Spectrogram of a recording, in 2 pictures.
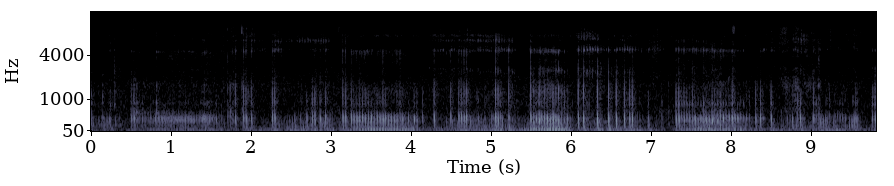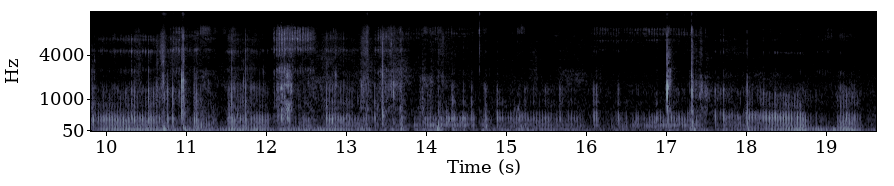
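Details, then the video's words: Domestic cat purring loudly close up, a steady low rumbling drone throughout with soft rhythmic pulses from breathing, plus occasional rustling and handling noise. "Loudest Cat Purrs"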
